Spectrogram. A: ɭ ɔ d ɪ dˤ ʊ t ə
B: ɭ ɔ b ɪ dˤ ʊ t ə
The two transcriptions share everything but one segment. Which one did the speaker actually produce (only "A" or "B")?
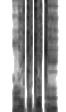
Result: A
